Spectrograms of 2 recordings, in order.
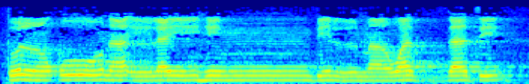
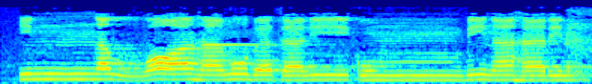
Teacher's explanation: Yang jelas bila ada mim sukun bertemu dengan ba, bacalah dengan memanjangkan gunnah. · Term: ikhfa syafawi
